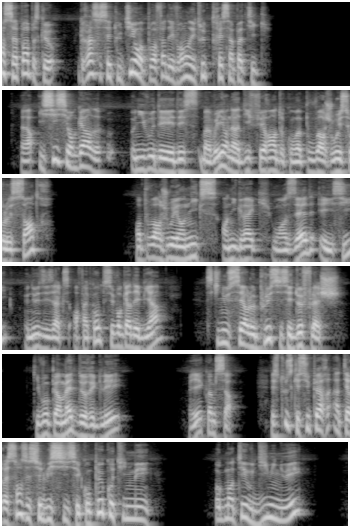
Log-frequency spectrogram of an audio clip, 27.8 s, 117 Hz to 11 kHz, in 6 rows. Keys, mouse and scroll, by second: 2.0-7.5 shift+middle drag, 7.5-19.6 drag, 20.7-22.0 drag, 24.0-27.8 drag.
